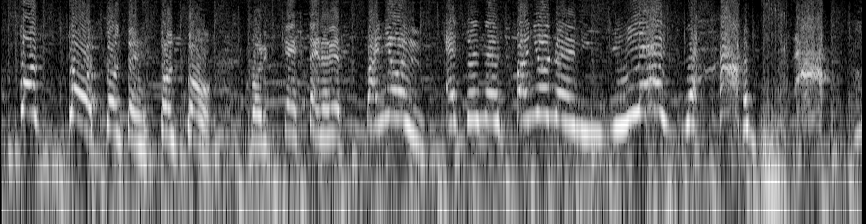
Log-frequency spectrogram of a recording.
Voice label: spanish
